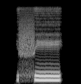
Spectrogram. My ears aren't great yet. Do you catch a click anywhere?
no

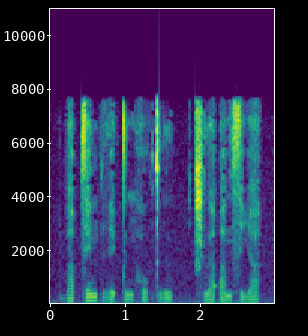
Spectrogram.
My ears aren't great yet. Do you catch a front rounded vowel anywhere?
no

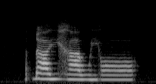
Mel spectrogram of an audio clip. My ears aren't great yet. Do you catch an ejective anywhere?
no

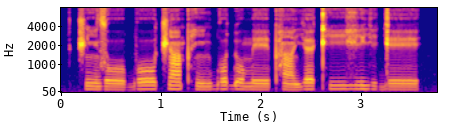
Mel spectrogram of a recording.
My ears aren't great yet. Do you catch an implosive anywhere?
yes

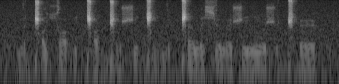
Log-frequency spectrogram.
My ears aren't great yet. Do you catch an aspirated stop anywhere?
yes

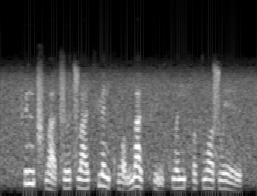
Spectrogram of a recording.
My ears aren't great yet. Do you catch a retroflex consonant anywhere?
yes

